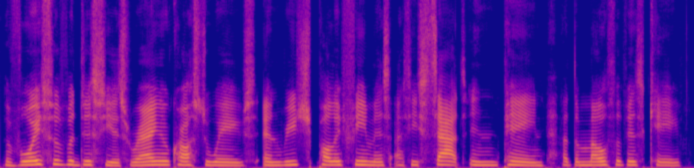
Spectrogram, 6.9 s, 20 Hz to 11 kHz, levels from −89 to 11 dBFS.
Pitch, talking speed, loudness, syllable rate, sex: 230 Hz, 190 wpm, -19 LUFS, 4.8 syllables/s, female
